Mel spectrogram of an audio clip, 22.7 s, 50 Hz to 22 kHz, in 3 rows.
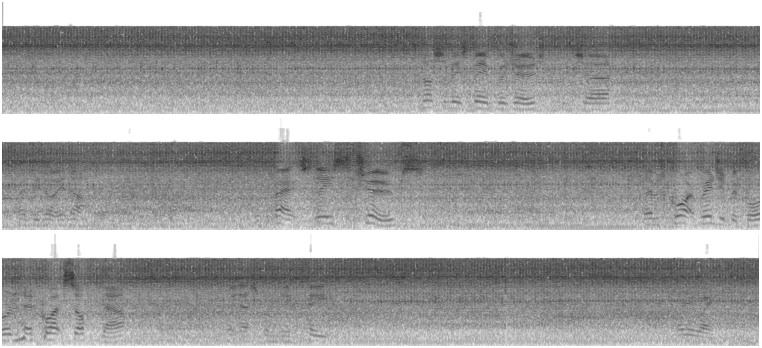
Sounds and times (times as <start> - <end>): Vehicle: 0.0 - 22.7
Speech: 4.2 - 6.2, 10.2 - 11.8, 14.0 - 16.4, 17.4 - 18.5, 21.9 - 22.4.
